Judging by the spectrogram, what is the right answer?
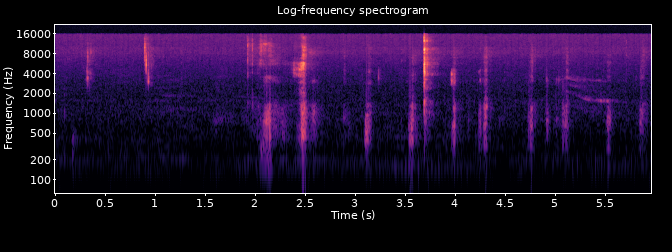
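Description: Mouth sounds of eating hot pot food: chewing and lip-smacking as a run of short, irregular smacks starting about two seconds in, after a quieter opening.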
